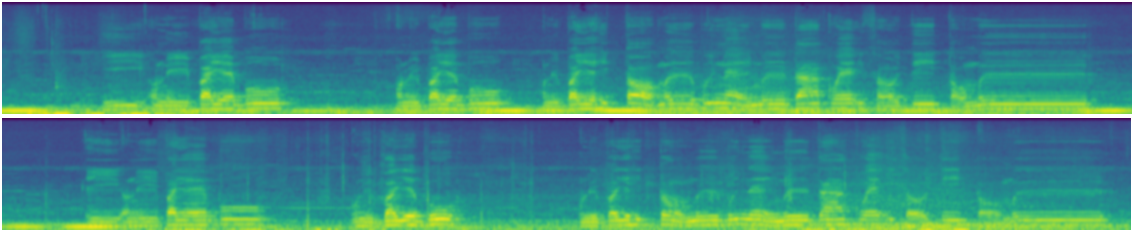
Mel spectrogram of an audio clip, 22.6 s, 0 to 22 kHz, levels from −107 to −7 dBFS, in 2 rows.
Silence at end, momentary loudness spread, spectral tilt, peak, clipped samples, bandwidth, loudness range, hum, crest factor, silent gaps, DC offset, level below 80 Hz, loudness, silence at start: 0 s; 12 LU; -8.5 dB/octave; -2 dBFS; under 0.1%; 13 kHz; 3 LU; none; 16 dB; none; under 0.1%; -26 dBFS; -19 LUFS; 0 s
